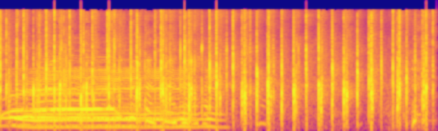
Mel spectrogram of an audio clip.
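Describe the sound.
A small group claps loudly while voices cheer and call out over it. The cheering fades after a couple of seconds, and the applause turns into steady, rhythmic clapping in unison.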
